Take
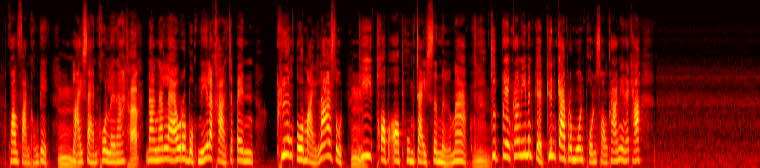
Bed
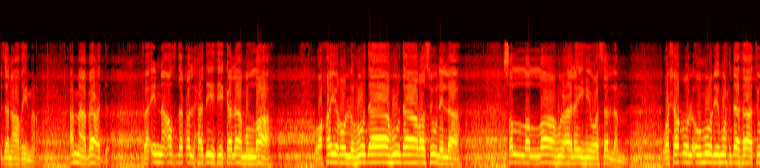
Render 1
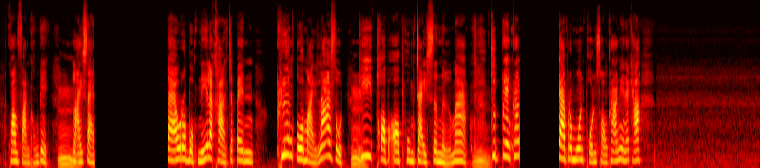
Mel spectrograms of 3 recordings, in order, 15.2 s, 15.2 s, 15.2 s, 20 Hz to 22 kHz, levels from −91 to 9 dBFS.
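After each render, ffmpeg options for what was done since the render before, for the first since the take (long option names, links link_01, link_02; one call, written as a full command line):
ffmpeg -i in.wav -filter_complex "[0:a]asplit=5[link_01][link_02][link_03][link_04][link_05];[link_01]atrim=end=1.88,asetpts=PTS-STARTPTS,afade=type=out:start_time=1.876:duration=0.004:curve=hsin[link_06];[link_02]atrim=start=1.88:end=3.35,asetpts=PTS-STARTPTS,volume=0[link_07];[link_03]atrim=start=3.35:end=10.38,asetpts=PTS-STARTPTS,afade=type=in:duration=0.004:curve=hsin,afade=type=out:start_time=7.026:duration=0.004:curve=hsin[link_08];[link_04]atrim=start=10.38:end=11.17,asetpts=PTS-STARTPTS,volume=0[link_09];[link_05]atrim=start=11.17,asetpts=PTS-STARTPTS,afade=type=in:duration=0.004:curve=hsin[link_10];[link_06][link_07][link_08][link_09][link_10]concat=n=5:v=0:a=1" out.wav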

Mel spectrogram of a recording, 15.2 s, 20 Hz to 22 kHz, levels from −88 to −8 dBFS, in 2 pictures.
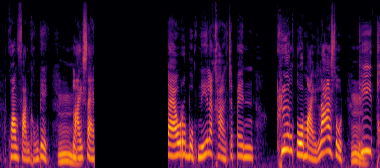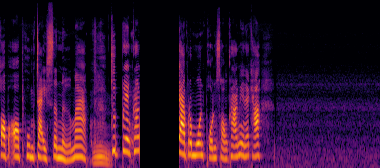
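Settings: ffmpeg -i in.wav -filter_complex "[0:a]asettb=1/sr,asplit=3[link_01][link_02][link_03];[link_01]atrim=end=3.644[link_04];[link_02]atrim=start=3.64:end=5.57,asetpts=PTS-STARTPTS,afade=type=in:duration=0.004:curve=qsin,afade=type=out:start_time=1.926:duration=0.004:curve=qsin,acrossover=split=420|3000[link_05][link_06][link_07];[link_06]acompressor=threshold=-45dB:ratio=1.5:attack=3.2:release=140:knee=2.83:detection=peak[link_08];[link_05][link_08][link_07]amix=inputs=3:normalize=0[link_09];[link_03]atrim=start=5.566[link_10];[link_04][link_09]acrossfade=duration=0.004:curve1=hsin:curve2=qsin[link_11];[link_11][link_10]acrossfade=duration=0.004:curve1=qsin:curve2=hsin" out.wav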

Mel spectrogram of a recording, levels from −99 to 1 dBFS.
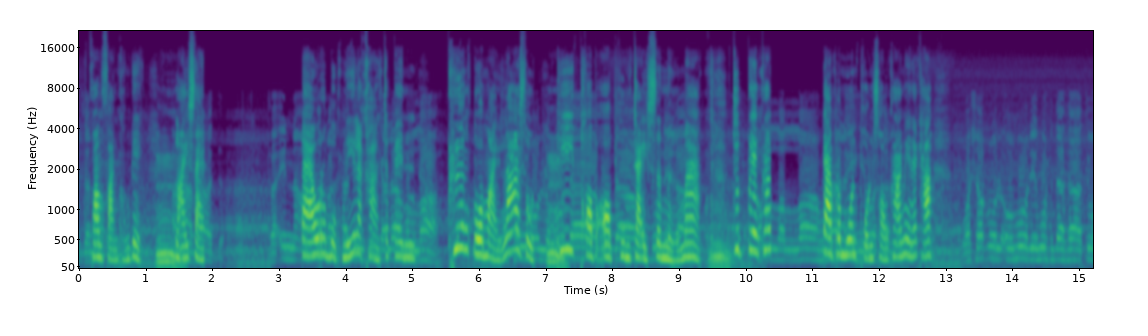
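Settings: ffmpeg -i in.wav -i bed.wav -filter_complex "[1:a]volume=-21.5dB[link_01];[0:a][link_01]amix=inputs=2:normalize=0" out.wav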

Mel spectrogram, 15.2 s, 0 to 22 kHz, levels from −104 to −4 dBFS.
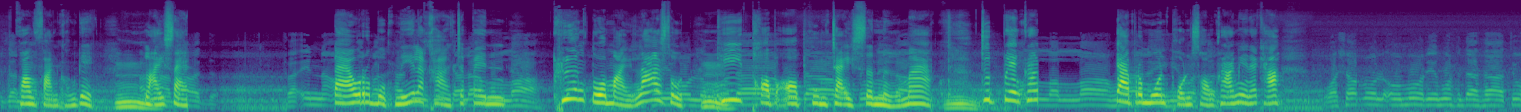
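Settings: ffmpeg -i in.wav -af "tiltshelf=frequency=970:gain=4" out.wav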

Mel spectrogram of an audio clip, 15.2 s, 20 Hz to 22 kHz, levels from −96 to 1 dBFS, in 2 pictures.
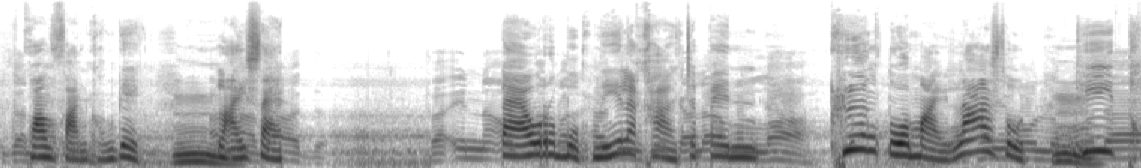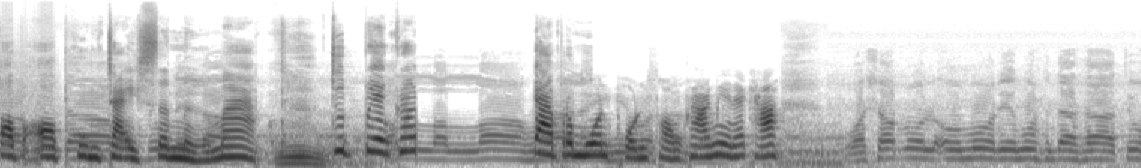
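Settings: ffmpeg -i in.wav -filter_complex "[0:a]asettb=1/sr,asplit=3[link_01][link_02][link_03];[link_01]atrim=end=6.114[link_04];[link_02]atrim=start=6.11:end=6.96,asetpts=PTS-STARTPTS,afade=type=in:duration=0.004:curve=qsin,afade=type=out:start_time=0.846:duration=0.004:curve=qsin,highshelf=frequency=4700:gain=-7[link_05];[link_03]atrim=start=6.956[link_06];[link_04][link_05]acrossfade=duration=0.004:curve1=hsin:curve2=qsin[link_07];[link_07][link_06]acrossfade=duration=0.004:curve1=qsin:curve2=hsin,asettb=1/sr,asplit=3[link_08][link_09][link_10];[link_08]atrim=end=7.584[link_11];[link_09]atrim=start=7.58:end=8.06,asetpts=PTS-STARTPTS,afade=type=in:duration=0.004:curve=qsin,afade=type=out:start_time=0.476:duration=0.004:curve=qsin,aeval=exprs='sgn(val(0))*max(abs(val(0))-0.00335,0)':channel_layout=same[link_12];[link_10]atrim=start=8.056[link_13];[link_11][link_12]acrossfade=duration=0.004:curve1=hsin:curve2=qsin[link_14];[link_14][link_13]acrossfade=duration=0.004:curve1=qsin:curve2=hsin,asettb=1/sr,asplit=3[link_15][link_16][link_17];[link_15]atrim=end=11.554[link_18];[link_16]atrim=start=11.55:end=12.81,asetpts=PTS-STARTPTS,afade=type=in:duration=0.004:curve=qsin,afade=type=out:start_time=1.256:duration=0.004:curve=qsin,lowpass=frequency=2500:width=0.5412,lowpass=frequency=2500:width=1.3066[link_19];[link_17]atrim=start=12.806[link_20];[link_18][link_19]acrossfade=duration=0.004:curve1=hsin:curve2=qsin[link_21];[link_21][link_20]acrossfade=duration=0.004:curve1=qsin:curve2=hsin" out.wav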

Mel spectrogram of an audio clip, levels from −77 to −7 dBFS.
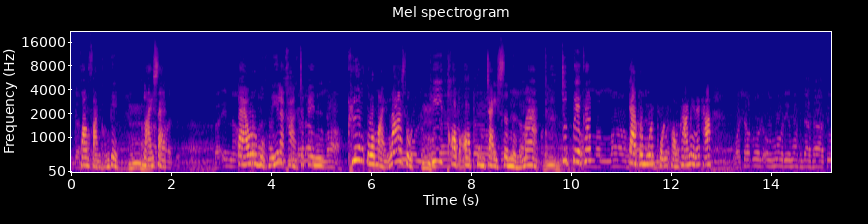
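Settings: ffmpeg -i in.wav -af "asoftclip=type=tanh:threshold=-9dB,flanger=delay=15.5:depth=7.1:speed=0.15" out.wav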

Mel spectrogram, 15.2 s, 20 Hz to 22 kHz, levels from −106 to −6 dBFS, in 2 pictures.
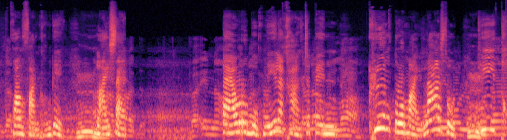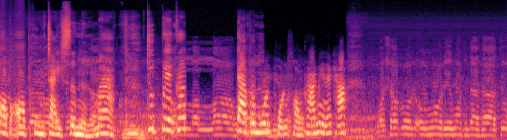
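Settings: ffmpeg -i in.wav -af "volume=11dB,alimiter=limit=-3dB:level=0:latency=1" out.wav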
